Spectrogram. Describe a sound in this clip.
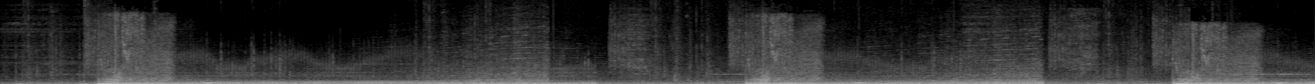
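A heavy sliding door opens with a loud rushing whoosh.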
